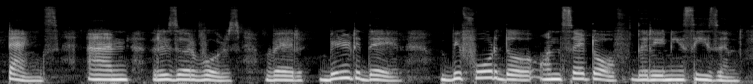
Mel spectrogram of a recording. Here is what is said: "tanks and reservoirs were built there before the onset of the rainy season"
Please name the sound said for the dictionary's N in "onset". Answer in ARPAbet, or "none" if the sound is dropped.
N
